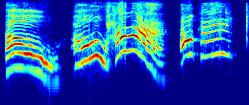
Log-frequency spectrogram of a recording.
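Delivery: high, loud squealed hello; light up at a familiar face in chat; delighted surprise. Real, not acted. Streamer greets a returning viewer, squealing with surprise.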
